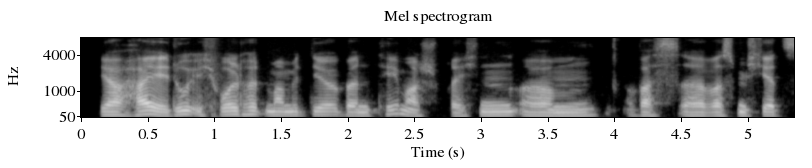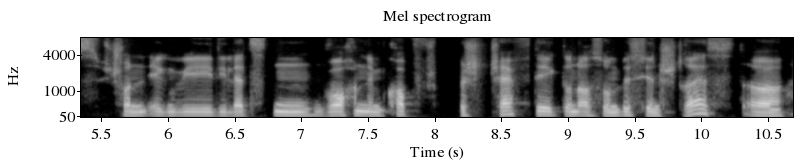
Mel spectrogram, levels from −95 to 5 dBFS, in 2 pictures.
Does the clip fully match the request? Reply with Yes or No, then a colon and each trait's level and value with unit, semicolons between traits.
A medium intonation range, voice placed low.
No: narrow, 2.2 semitones; low, 115 Hz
